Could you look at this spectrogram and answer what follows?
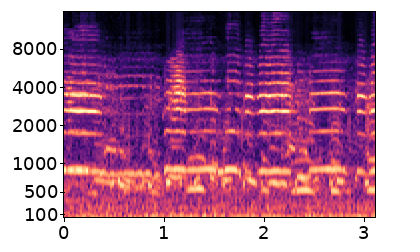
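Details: Early-morning cries of various migratory birds at Changwon's Junam Reservoir, recorded in 2019, heard as a continuous tangle of overlapping honking calls from many birds over a low ambient hum.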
